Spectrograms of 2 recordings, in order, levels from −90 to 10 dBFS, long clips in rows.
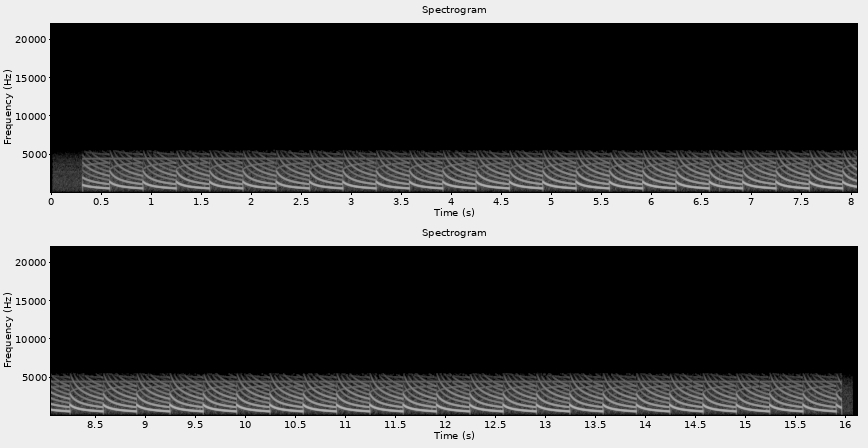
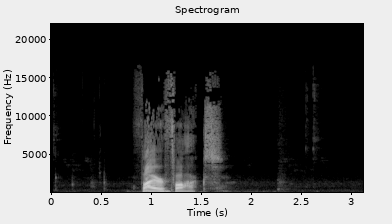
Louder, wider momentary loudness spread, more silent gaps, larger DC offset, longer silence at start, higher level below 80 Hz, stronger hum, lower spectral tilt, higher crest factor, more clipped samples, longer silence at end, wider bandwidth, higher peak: second, -25 LUFS vs -16 LUFS; second, 3 LU vs 18 LU; neither; neither; second, 0.3 s vs 0.95 s; second, -86 dBFS vs -50 dBFS; neither; second, 6 dB/octave vs -4.5 dB/octave; second, 8 dB vs 20 dB; neither; second, 0.15 s vs 1.45 s; second, 5.6 kHz vs 16 kHz; second, -18 dBFS vs 0 dBFS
